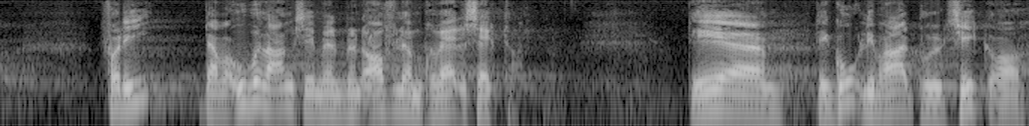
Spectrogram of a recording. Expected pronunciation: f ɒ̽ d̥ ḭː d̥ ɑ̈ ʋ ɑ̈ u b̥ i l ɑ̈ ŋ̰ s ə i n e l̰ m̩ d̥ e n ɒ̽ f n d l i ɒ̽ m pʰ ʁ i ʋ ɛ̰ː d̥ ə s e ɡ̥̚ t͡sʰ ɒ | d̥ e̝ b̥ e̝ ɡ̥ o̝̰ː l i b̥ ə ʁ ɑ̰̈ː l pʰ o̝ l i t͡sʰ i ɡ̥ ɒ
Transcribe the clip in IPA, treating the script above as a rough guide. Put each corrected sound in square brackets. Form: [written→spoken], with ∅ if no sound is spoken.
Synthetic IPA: f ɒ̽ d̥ ḭː d̥ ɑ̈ ʋ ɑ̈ u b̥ [i→æ] l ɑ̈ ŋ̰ s ə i [n→m] e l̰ m̩ d̥ e n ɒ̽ f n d l i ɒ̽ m pʰ ʁ i ʋ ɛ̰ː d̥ ə s e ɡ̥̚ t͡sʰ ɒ | d̥ e̝ [b̥→d̥] e̝ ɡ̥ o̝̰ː l i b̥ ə ʁ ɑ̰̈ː l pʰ o̝ l i t͡sʰ i ɡ̥ ɒ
